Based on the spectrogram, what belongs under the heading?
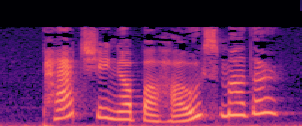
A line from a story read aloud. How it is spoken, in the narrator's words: laughed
